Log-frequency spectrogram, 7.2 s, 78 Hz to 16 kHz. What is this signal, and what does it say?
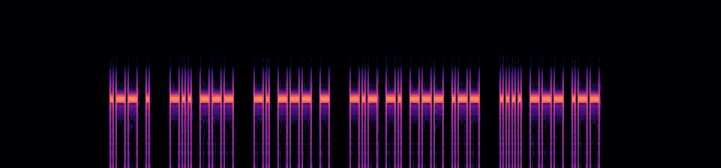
Morse code, heard as a keyed tone, about 40 wpm, 700 Hz. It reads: WE DO NOT KNOW HOW
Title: Sets of 5 Words Encore 40wpm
